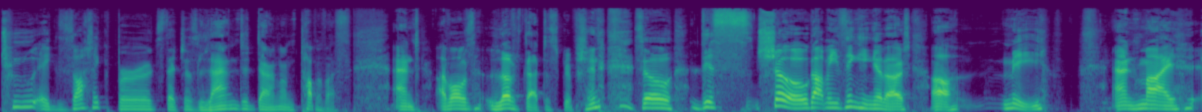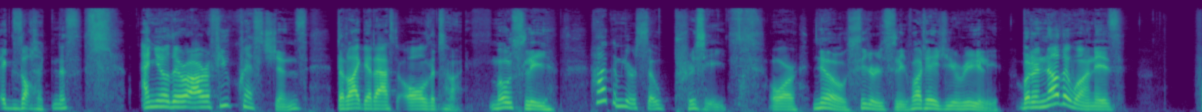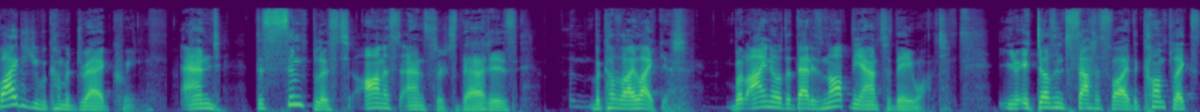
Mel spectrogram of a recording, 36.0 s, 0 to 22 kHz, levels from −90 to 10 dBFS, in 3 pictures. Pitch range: 110-155 Hz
